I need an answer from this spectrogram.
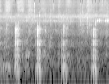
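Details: At a farm with a freshly born litter of piglets, a pig gives four short, breathy grunts spaced about half a second apart against a steady background hiss.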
